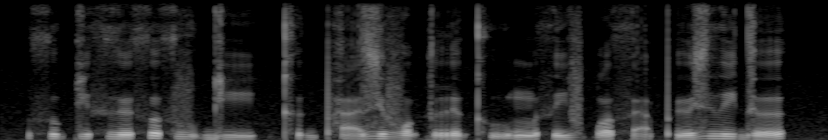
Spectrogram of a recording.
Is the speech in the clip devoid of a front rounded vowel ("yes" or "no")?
no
